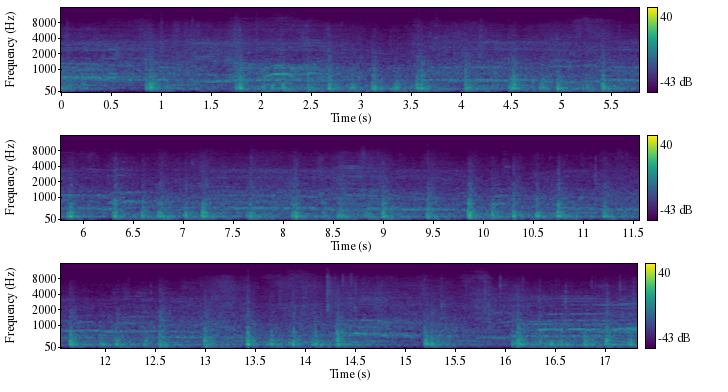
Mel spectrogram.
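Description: Hockey sticks clack sharply against a puck and each other.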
